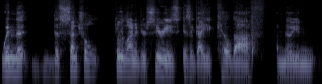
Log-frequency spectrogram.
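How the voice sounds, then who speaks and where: A man's voice: mid-range voice, normal speed, slight background noise. A man hosting a podcast in a casual film discussion, thinking aloud in a rambling way with repeated words and restarts. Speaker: podcast host.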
